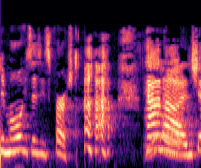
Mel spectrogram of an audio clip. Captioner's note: laughs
